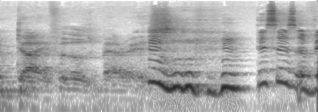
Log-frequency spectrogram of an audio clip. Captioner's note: chuckling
